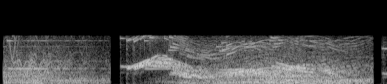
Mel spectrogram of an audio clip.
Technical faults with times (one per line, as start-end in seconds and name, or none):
none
